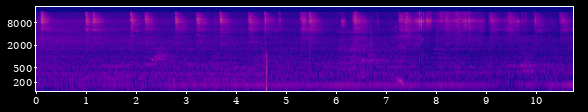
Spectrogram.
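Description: A PP hollow sheet printing and box-cutting machine running with a steady hum, with irregular light high clicks and one sharp knock about halfway through.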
